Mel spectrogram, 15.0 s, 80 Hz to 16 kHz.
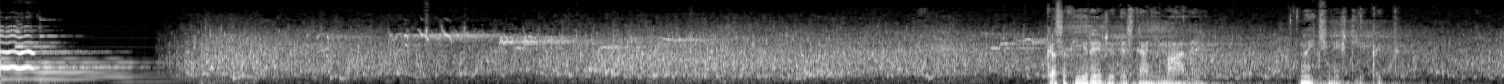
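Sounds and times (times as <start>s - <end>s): running water: 1.6s - 15.0s.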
